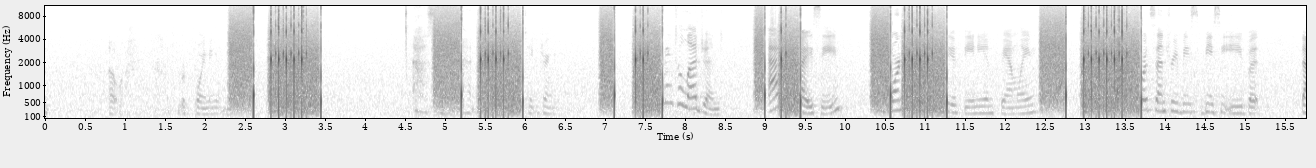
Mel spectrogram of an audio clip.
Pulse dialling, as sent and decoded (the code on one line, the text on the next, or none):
5 / 4 / 2 / 1 / 4 / 6
5 4 2 1 4 6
